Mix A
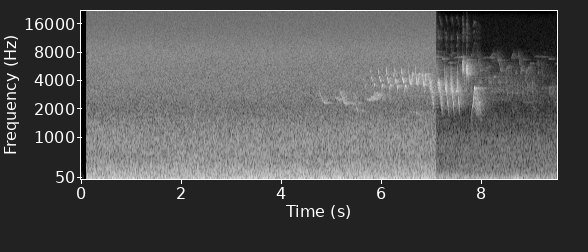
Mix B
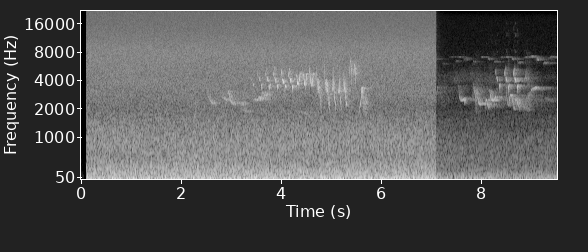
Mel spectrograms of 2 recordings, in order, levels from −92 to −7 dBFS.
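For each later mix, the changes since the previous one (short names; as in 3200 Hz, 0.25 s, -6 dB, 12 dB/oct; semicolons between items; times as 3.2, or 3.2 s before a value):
second sound: entry -2.25 s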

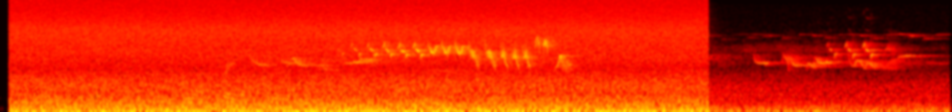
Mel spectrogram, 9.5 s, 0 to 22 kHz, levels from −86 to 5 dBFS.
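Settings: speech +4.5 dB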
